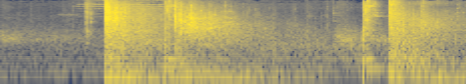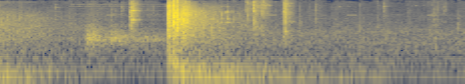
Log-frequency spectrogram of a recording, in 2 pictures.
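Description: Explosions boom and rumble away.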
